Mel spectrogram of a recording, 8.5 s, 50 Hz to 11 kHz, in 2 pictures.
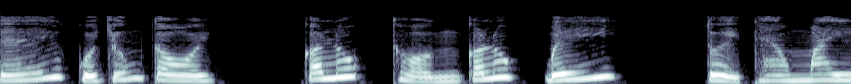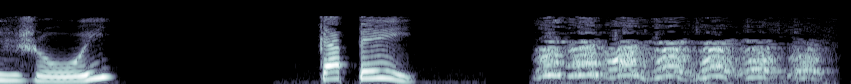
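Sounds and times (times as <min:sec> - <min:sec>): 
speech: 0:00.0 - 0:04.9, 0:05.8 - 0:08.5
white poodle yapping barks: 0:06.9 - 0:08.5.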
